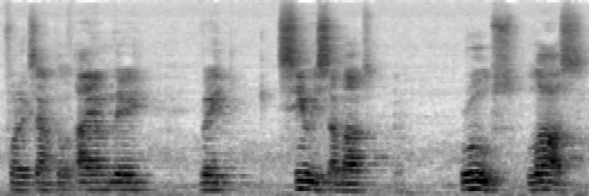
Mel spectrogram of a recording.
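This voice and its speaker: A young man answering interview questions calmly and reflectively, telling his own story. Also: medium pitch, a little slow, a little hiss or hum. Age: young adult. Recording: very echoey room, distant mic, faint ambience.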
